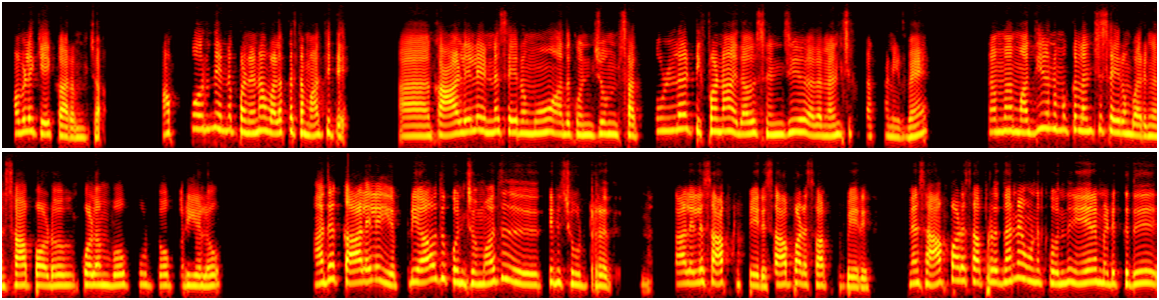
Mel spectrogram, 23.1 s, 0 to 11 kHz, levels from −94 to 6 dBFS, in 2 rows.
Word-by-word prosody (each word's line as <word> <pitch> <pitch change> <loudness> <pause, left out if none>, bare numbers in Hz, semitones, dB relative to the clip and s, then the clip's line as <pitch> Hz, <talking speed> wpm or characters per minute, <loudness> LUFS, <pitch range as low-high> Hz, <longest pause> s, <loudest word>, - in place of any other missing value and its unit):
அவளே 265 +3 +2
கேட்க 220 -2 -1
ஆரம்பிச்சா. 165 -1 -3 0.7
அப்போ 240 +7 -19
இருந்து 320 +1 -1
என்ன 295 - -3
பண்ணேன்னா, 260 +2 +3
வழக்கத்த 245 +1 +1
மாத்திட்டேன். 220 +4 -2 0.6
ஆ - - +1 0.3
காலையில 240 +8 +3
என்ன 255 +2 +1
செய்றோமோ 235 -1 +1
அத 220 - -1
கொஞ்சம் 215 +2 +1
சத்துள்ள 275 +9 -3 0.2
டிஃபனா 270 +1 +2
எதாவது 230 +1 +1
செஞ்சு 220 +3 +1 0.2
அத 200 - -1
லன்ச்சுக்கு 220 +4 -2
பேக் 190 +1 -14
பண்ணிருவேன். 180 +4 -2 0.7
நம்ம 265 +1 0 0.2
மதியம் 305 +7 0
நமக்கு 295 -1 -3
லஞ்ச் 275 +1 0
செய்றோம் 240 -4 +3
பாருங்க! 190 -1 0
சாப்பாடோ! 205 -1 +2 0.2
குழம்போ! 210 -1 +2 0.2
கூட்டோ! 200 -2 -6
பொரியலோ 195 -1 0 1.1
அத 250 - +2 0.2
காலையில 260 +4 +5 0.2
எப்பிடியாவது 260 - +1
கொஞ்சமாவது 240 +4 +1 0.4
திணிச்சு 245 -2 -1
உட்றது. 190 -1 -3 0.6
"காலையில 235 +2 +2
சாப்பிட்டு 235 -2 +2
போயிரு. 200 -3 0
சாப்பாட 225 +1 +3
சாப்பிட்டு 200 -2 -2
போயிரு. 175 -2 0 0.4
ஏன்னா, 240 +1 0
சாப்பாடு 285 +3 +3
சாப்பிட்றது 255 0 +2
தானே 330 +4 +1
உனக்கு 250 -2 -3
வந்து 240 +3 +1
நேரம் 250 0 +3
எடுக்குது." 225 +1 -1
235 Hz, 140 wpm, -23 LUFS, 205-260 Hz, 1.1 s, காலையில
